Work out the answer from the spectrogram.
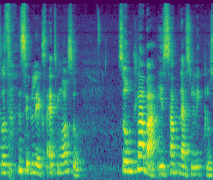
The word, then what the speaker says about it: Mhlaba: Mhlaba, pronounced Mhlaba, spelled M-H-L-A-B-A, Mhlaba.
